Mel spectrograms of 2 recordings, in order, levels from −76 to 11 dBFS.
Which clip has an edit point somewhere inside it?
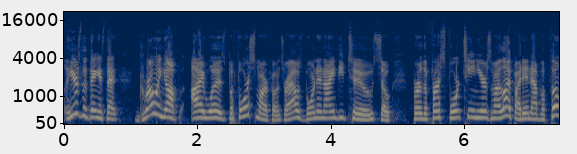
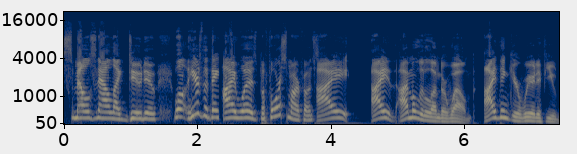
second; 2 cuts; at 2.3 s, 3.7 s

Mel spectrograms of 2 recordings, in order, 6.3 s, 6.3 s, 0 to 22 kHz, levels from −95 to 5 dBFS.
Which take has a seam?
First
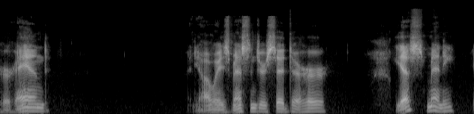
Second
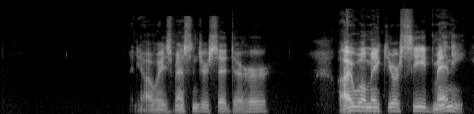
first; 1 cut; at 5.2 s

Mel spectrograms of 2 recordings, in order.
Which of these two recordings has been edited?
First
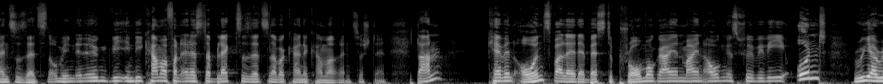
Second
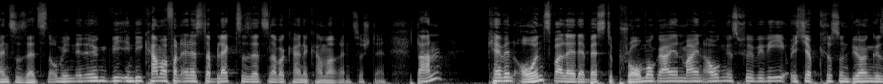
second; 1 cut; at 7.9 s

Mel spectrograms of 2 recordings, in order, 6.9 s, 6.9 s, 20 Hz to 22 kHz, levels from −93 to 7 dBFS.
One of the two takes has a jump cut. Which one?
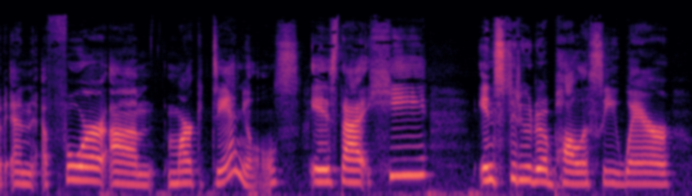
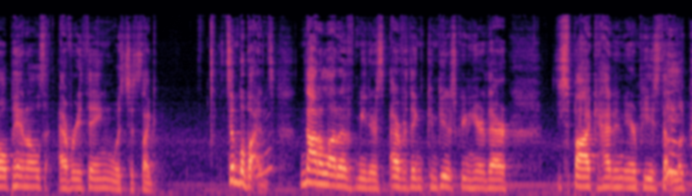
first; 2 cuts; at 1.7 s, 3.1 s

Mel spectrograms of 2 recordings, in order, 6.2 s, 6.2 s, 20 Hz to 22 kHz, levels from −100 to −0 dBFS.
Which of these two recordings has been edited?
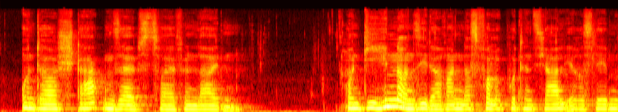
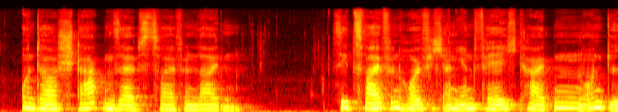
second; 1 cut; at 3.2 s

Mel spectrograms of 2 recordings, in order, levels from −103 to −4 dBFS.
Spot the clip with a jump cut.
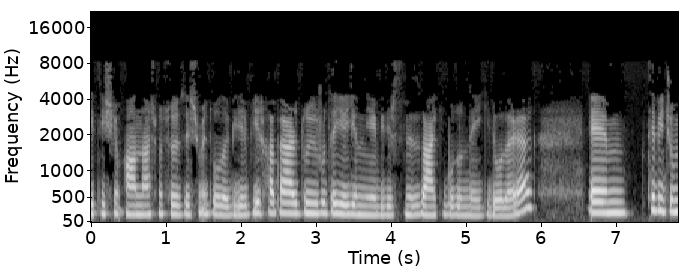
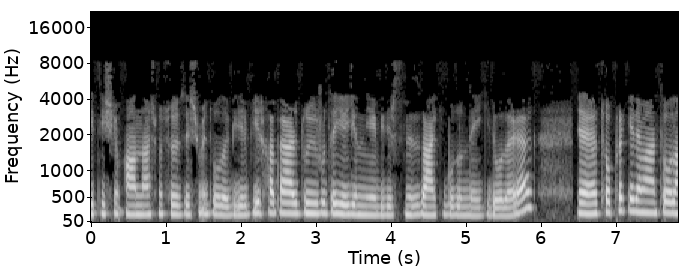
second; 1 cut; at 6.4 s

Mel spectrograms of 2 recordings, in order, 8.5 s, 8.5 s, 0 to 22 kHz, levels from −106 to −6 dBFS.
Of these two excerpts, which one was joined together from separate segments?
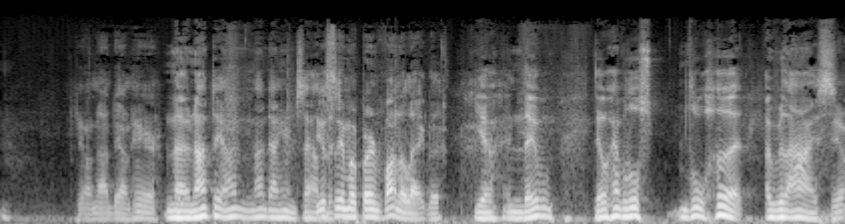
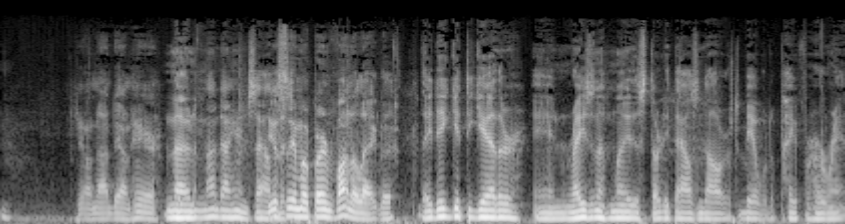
second; 3 cuts; at 1.9 s, 4.1 s, 5.3 s

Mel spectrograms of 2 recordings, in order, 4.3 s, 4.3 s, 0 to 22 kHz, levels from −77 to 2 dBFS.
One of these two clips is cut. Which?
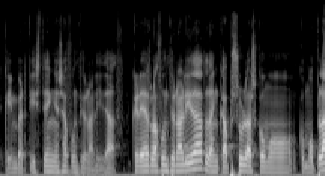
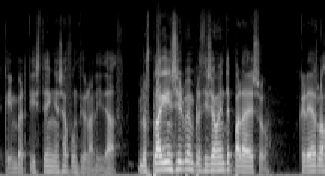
first; 1 cut; at 1.7 s

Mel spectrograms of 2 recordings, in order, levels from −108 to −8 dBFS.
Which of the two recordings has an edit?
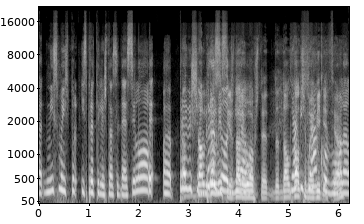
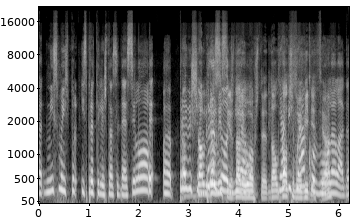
second; 1 cut; at 4.6 s

